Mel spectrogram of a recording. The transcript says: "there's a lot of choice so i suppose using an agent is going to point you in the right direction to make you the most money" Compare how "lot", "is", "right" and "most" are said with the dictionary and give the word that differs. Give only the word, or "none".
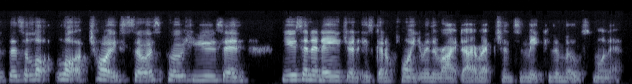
none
